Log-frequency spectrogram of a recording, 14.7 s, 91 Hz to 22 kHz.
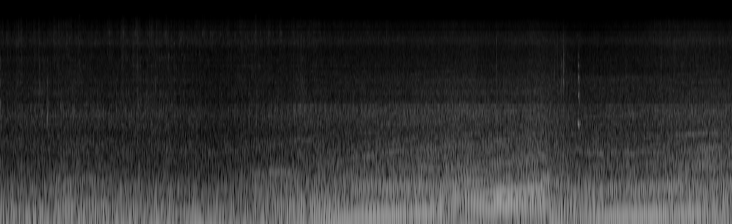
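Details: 1979 Camaro Z28 V8 on test drive, heard inside the car, after replacing the Pete Jackson gear drive with an Edelbrock Performer double-roller timing chain; owner suspects a rocker may be a bit loose. Low, even rumble swelling with speed, no gear whine. Normal running.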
